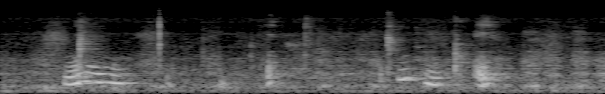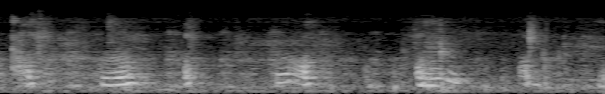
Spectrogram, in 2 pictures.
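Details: Donja's eleven-day-old White Swiss Shepherd puppies, C litter, making brief high squeaks and little whines in quick irregular bursts amid rustling and snuffling.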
